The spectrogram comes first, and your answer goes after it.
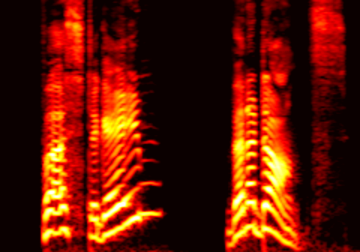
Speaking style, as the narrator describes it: he called out

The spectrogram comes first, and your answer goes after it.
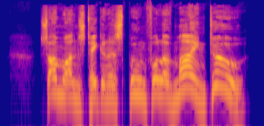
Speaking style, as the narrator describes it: exclaimed the mother bear

